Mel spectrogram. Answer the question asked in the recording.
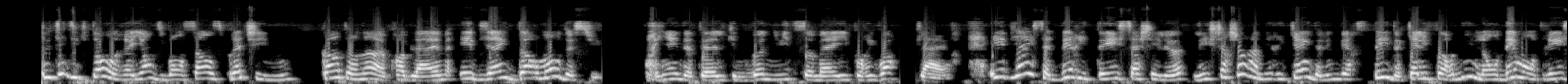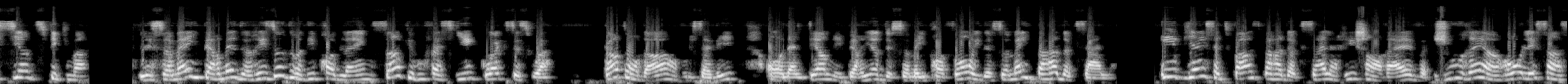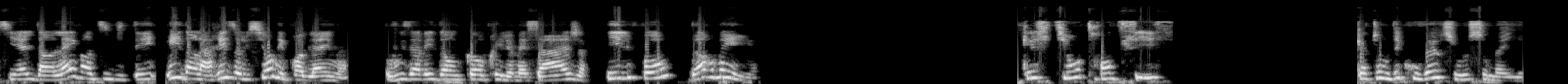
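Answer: Le sommeil, surtout la phase paradoxale, aide à résoudre les problèmes.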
